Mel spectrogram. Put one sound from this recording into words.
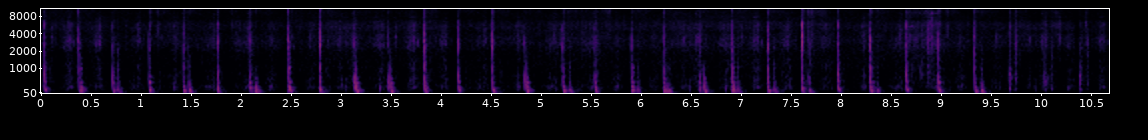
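Footsteps thud quickly on wooden planks.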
